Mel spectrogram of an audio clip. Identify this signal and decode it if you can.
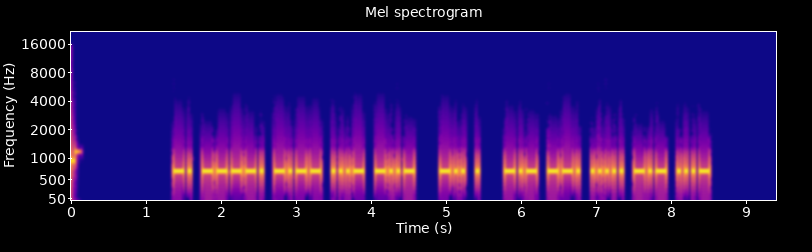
Morse code, heard as a keyed tone, about 25 wpm, 700 Hz. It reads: N9YVX DE KG5KV
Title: USA Callsign DE Callsign - 5 Characters - 25wpm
